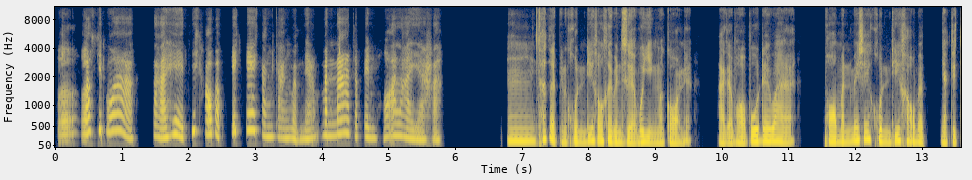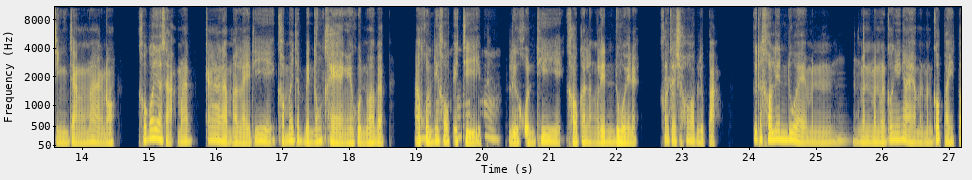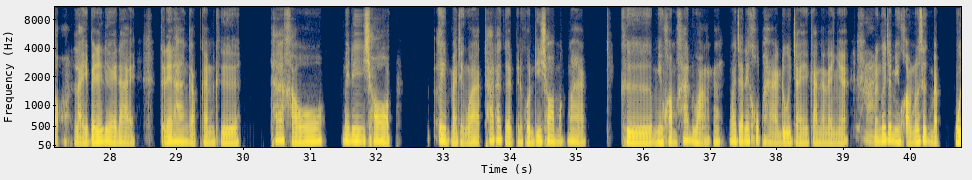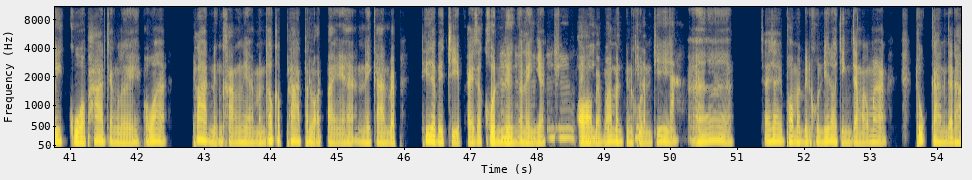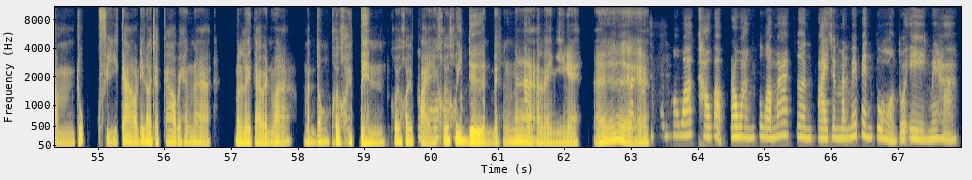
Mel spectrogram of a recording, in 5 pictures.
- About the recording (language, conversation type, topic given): Thai, podcast, ข้อผิดพลาดที่พนักงานใหม่มักทำบ่อยที่สุดคืออะไร?
- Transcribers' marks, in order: drawn out: "อ๋อ"; tapping; other background noise; drawn out: "อืม"; stressed: "เป็น"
